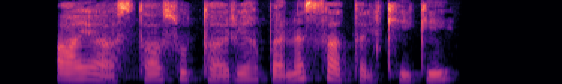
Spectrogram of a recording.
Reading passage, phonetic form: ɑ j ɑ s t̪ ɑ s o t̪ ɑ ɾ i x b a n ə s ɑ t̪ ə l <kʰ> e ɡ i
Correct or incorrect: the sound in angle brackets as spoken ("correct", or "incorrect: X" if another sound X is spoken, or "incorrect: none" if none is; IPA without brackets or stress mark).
correct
